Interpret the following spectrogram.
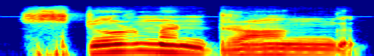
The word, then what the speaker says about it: Sturm und Drang: So this expressivism that begins during the Sturm, and it's actually supposed to be pronounced Sturm and Drang.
